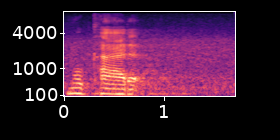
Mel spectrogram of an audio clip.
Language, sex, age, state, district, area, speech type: Goan Konkani, male, 18-30, Goa, Quepem, rural, read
